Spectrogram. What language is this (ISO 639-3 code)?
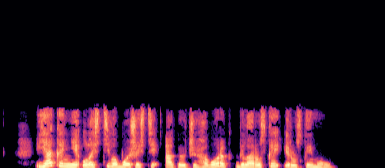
bel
